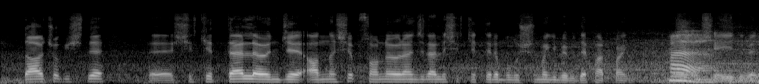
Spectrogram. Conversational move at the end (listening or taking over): listening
